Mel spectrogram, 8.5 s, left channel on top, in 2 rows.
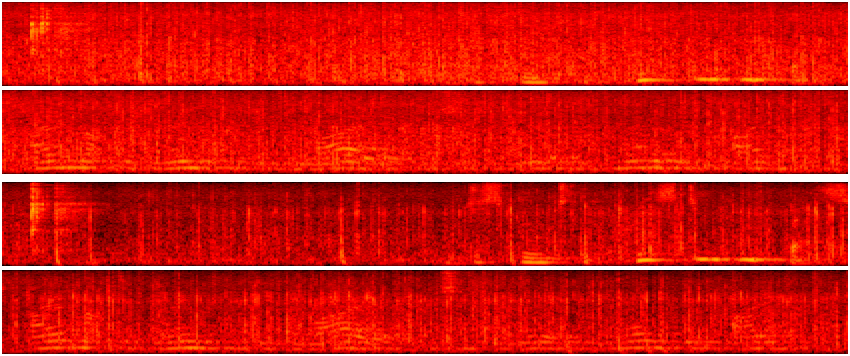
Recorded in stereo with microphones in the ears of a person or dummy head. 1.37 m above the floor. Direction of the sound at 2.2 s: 55° right (ahead or behind).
